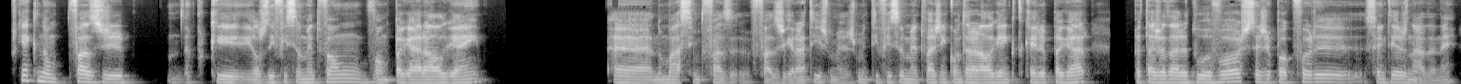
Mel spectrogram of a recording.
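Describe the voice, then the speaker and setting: A man's voice: mid-range voice, level tone, moderate pace. Chatty young Portuguese podcast co-host man. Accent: European Portuguese. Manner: chatty, advising, slangy with bué and puto. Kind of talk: casual podcast chat.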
